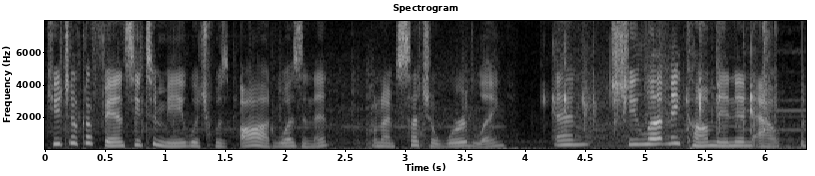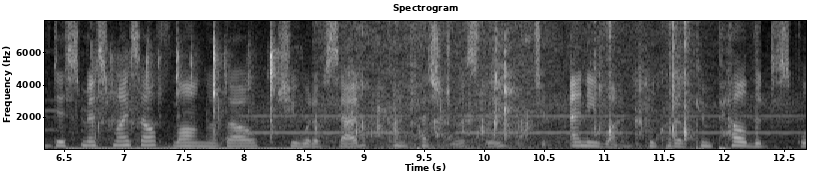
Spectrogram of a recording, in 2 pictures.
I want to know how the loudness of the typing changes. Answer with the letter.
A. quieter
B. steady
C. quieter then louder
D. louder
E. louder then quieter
D.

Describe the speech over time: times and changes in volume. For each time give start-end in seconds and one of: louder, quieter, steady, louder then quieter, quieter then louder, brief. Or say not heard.
0.0-12.6 steady.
